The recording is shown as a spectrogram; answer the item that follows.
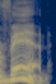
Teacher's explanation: Can you feel that vibration? The V sound is a lot like the F sound, but you use your voice to make it buzz.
